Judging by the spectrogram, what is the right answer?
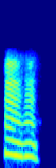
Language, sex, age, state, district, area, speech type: Sindhi, female, 45-60, Uttar Pradesh, Lucknow, rural, conversation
